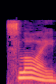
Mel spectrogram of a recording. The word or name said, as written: sloid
